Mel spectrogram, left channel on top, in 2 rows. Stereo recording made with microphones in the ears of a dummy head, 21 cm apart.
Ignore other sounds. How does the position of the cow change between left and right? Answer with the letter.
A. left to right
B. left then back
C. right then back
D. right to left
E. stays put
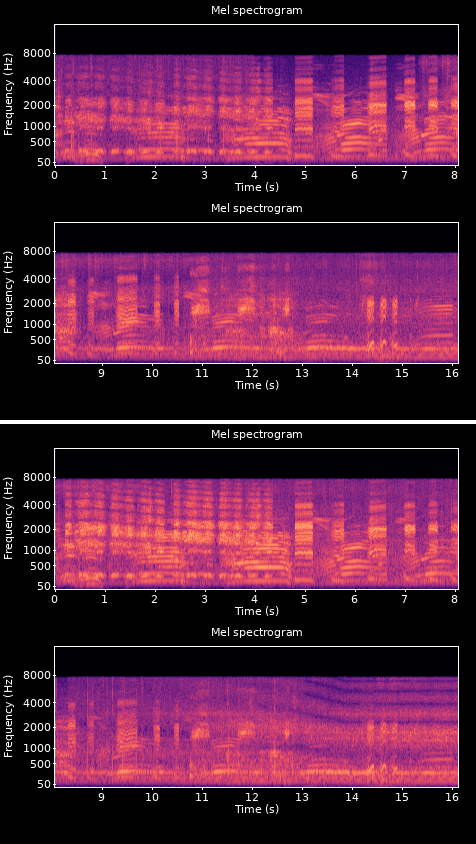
D.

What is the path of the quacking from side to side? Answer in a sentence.
In this clip you hear the quacking go from the right side to the left.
